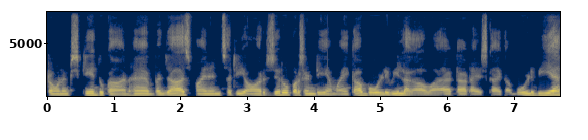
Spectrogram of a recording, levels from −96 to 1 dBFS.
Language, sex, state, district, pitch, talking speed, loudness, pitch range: Hindi, male, Uttarakhand, Uttarkashi, 135 Hz, 185 wpm, -22 LUFS, 130-140 Hz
